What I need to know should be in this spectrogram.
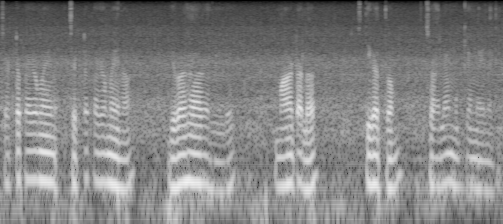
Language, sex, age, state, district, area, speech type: Telugu, male, 18-30, Telangana, Kamareddy, urban, spontaneous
